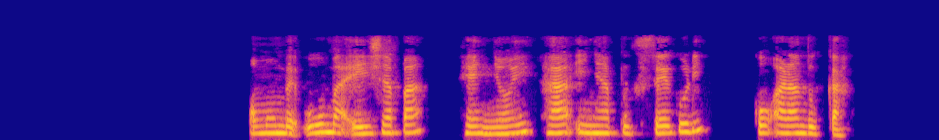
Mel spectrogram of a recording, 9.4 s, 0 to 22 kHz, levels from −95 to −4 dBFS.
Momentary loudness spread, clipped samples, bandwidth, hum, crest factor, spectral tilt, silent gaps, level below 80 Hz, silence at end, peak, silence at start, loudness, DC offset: 9 LU; under 0.1%; 7.8 kHz; none; 18 dB; -6 dB/octave; 4.29-4.57 s, 7.12-7.53 s; -60 dBFS; 0.95 s; 0 dBFS; 2.5 s; -18 LUFS; under 0.1%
